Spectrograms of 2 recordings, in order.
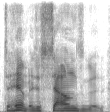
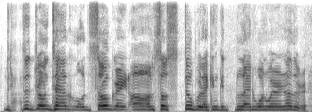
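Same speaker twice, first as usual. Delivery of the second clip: mocking impression; 6 semitones higher than usual. Mimicking a rival gloating about wasted workers, high mocking voice. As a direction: sneer it out as a gloating know-it-all. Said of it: "But when he does it".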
